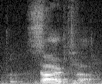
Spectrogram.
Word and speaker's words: Sartre: It's pronounced Sartre. Oh, I didn't know that. He's French.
